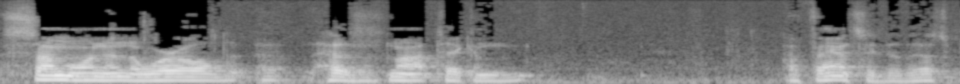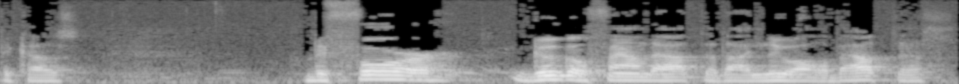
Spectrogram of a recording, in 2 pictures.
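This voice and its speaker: Speaking quietly at a fairly slow pace, a man uses medium pitch and fairly even intonation with long, frequent pauses. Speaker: geologist giving a talk. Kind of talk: public talk. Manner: hesitant.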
